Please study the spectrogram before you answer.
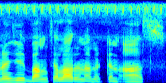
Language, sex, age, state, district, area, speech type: Santali, male, 30-45, West Bengal, Bankura, rural, spontaneous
